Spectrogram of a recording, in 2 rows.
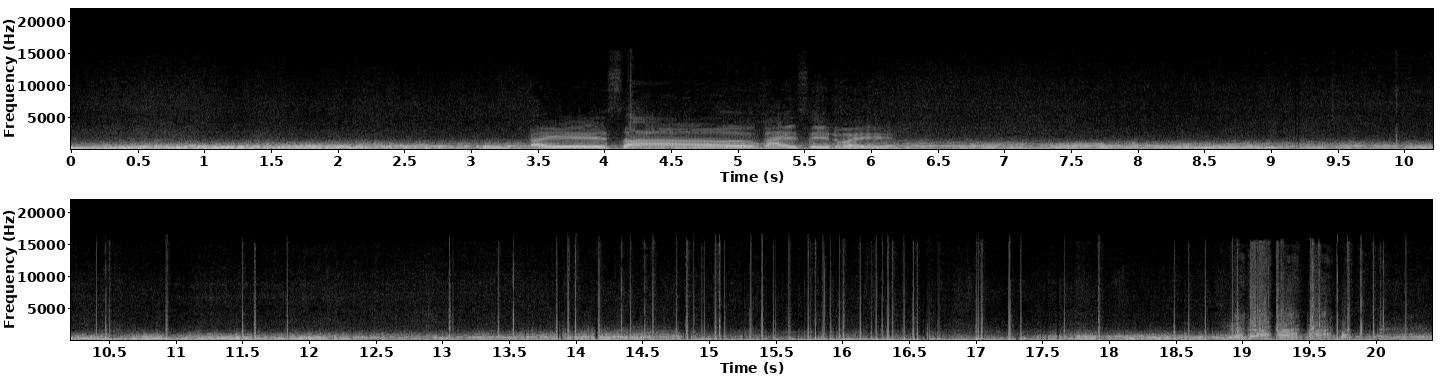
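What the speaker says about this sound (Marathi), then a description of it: "आपण आता आवाज ऐकणार आहे टनल मध्ये Z900चा" A Kawasaki Z900 motorcycle roars inside the Kashedi tunnel, its exhaust booming loud and sustained with echoing reverberation and rising revs, while a man briefly exclaims over it.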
